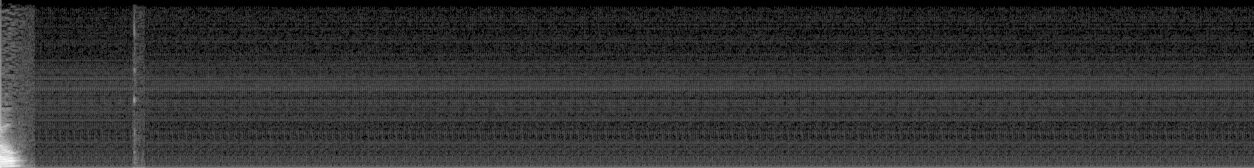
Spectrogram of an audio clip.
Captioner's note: slience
